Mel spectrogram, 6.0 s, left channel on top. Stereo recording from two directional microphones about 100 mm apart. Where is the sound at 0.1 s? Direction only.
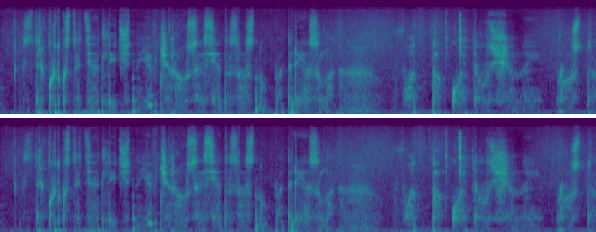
60° left (ahead or behind).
